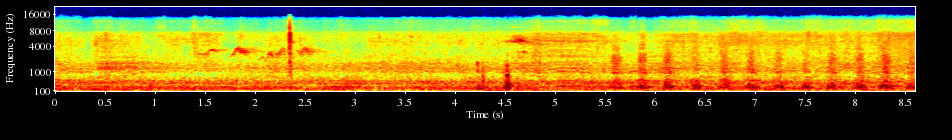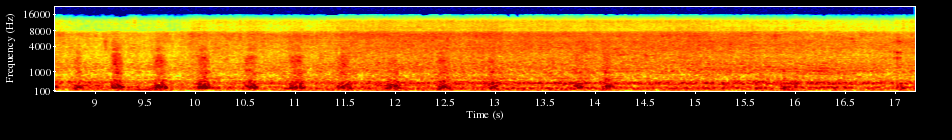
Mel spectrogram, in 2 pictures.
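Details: Honey bees at newly captured swarm hives, Langstroth and Warré, in an apiary while frames are handled: a steady low droning hum with a series of soft rhythmic knocks and clicks through the middle.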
